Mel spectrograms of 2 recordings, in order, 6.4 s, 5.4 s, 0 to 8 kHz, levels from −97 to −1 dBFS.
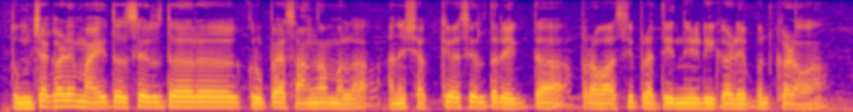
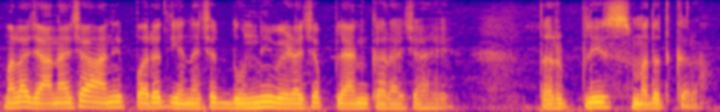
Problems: none marked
